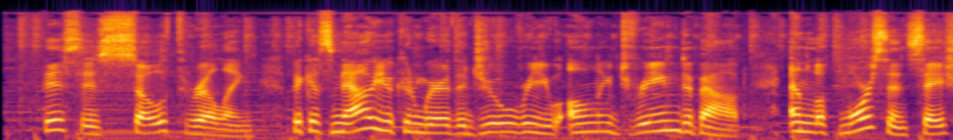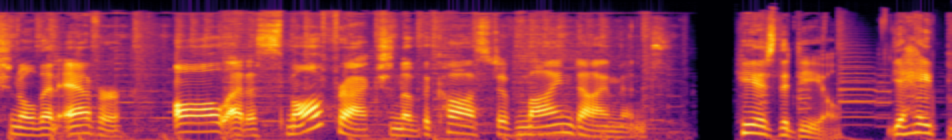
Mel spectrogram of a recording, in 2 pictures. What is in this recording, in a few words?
Commercial Voiceover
